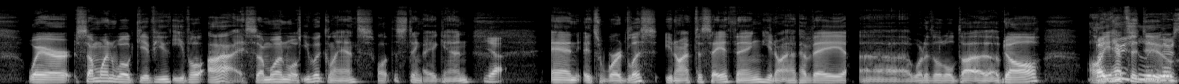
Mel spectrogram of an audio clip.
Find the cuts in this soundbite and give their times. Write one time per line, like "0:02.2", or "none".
0:01.7
0:03.0
0:03.8
0:04.2
0:05.8
0:08.0
0:08.5
0:10.0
